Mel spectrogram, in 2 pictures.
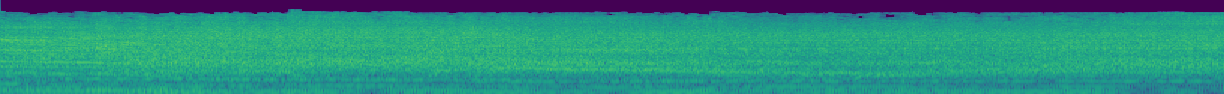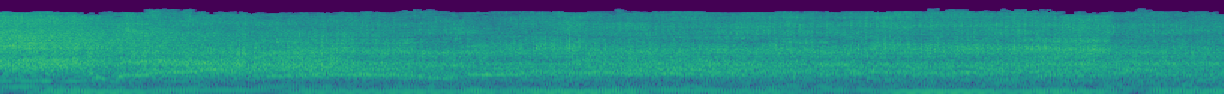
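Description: Lo-fi thrash metal demo recording: distorted electric guitar and bass hold a low, droning chord, while wavering guitar squeals slide up and down above it and no steady drumbeat stands out.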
